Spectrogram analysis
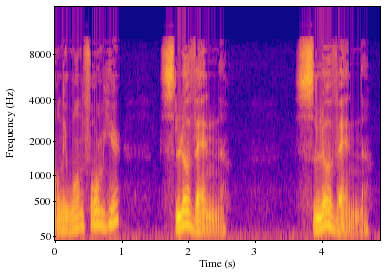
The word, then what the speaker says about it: slovène: Slovène. Remember, E accent grave, you open it, est, Slovène.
